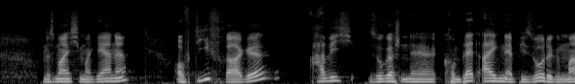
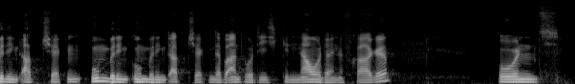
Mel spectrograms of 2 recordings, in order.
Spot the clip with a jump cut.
first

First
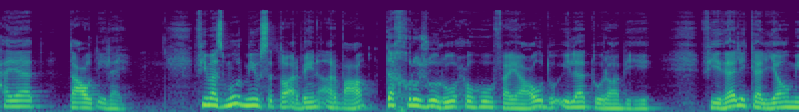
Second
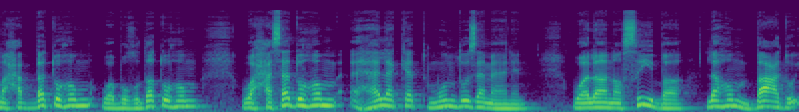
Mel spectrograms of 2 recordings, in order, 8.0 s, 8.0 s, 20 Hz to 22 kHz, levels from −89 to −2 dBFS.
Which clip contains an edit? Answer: first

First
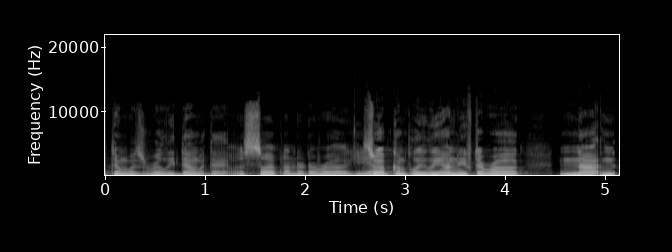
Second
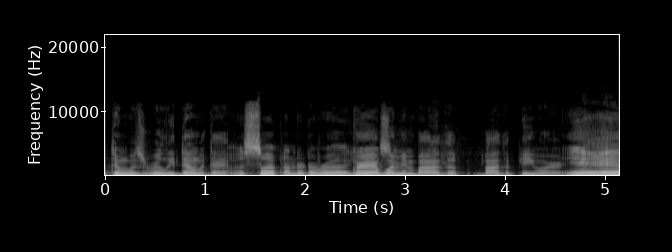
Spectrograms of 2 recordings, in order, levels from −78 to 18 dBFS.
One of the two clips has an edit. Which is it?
second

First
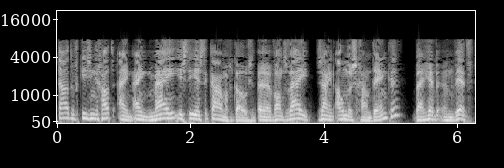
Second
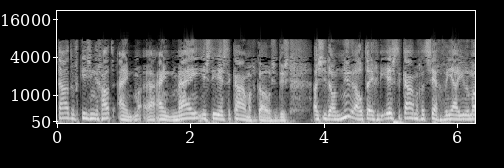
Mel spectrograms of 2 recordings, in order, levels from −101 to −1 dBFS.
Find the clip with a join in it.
first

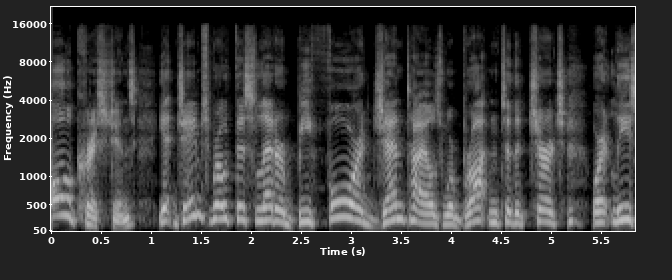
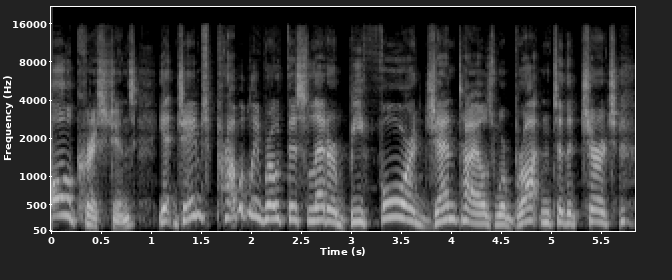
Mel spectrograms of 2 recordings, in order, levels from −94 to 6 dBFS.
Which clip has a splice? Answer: first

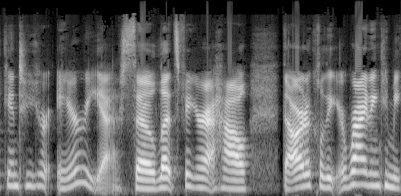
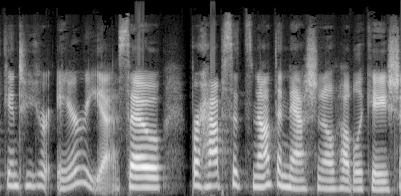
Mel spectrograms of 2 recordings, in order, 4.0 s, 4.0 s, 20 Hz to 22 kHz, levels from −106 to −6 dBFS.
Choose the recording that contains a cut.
first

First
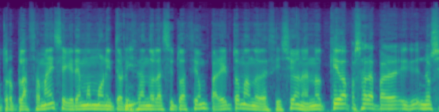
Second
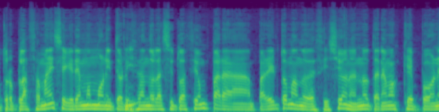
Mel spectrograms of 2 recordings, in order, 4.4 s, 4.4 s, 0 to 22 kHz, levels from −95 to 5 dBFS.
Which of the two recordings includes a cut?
first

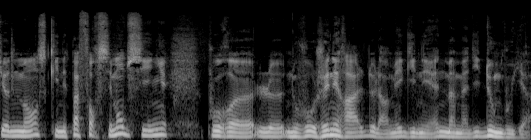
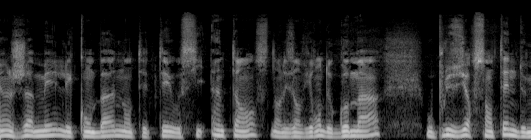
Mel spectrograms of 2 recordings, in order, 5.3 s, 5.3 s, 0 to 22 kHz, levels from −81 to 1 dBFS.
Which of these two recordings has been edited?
first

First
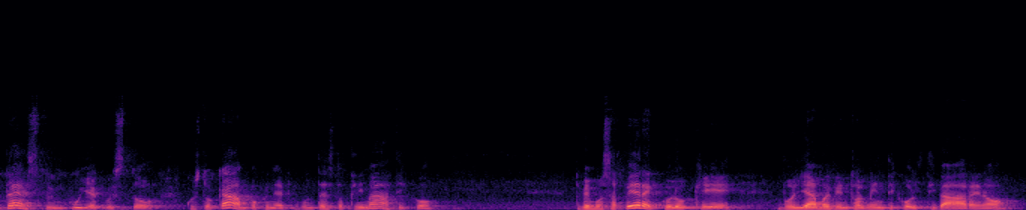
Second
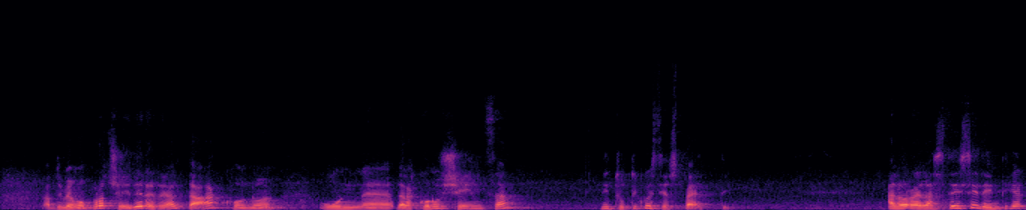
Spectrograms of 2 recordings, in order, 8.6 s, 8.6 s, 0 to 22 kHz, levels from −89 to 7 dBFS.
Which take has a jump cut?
second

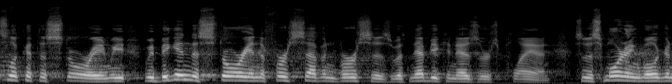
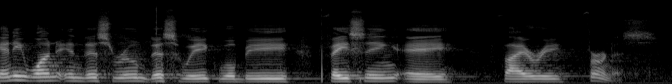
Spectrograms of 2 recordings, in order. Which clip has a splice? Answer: first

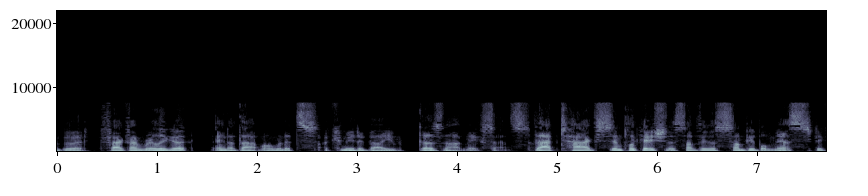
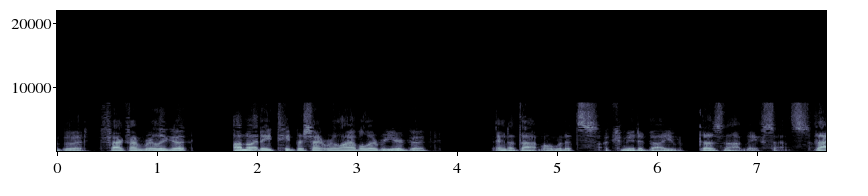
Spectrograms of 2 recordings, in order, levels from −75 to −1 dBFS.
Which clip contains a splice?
first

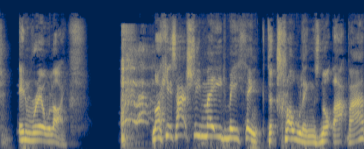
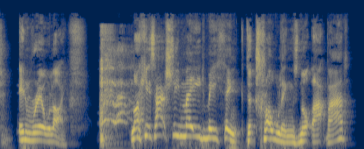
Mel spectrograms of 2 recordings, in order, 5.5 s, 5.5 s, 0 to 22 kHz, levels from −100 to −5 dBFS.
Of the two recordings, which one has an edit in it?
second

